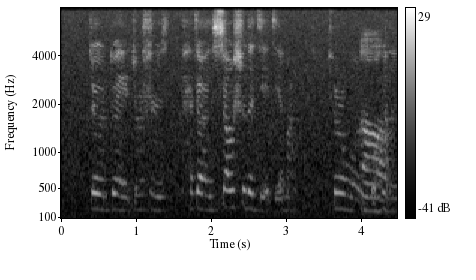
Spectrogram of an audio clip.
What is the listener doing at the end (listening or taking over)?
listening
